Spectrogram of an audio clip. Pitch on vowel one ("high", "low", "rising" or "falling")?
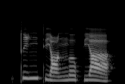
high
